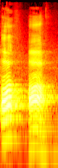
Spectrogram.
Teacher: जब उच्चारण करेंगे अ आ, तो दोनों का उच्चारण कहां से होगा? कंठ से होगा।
